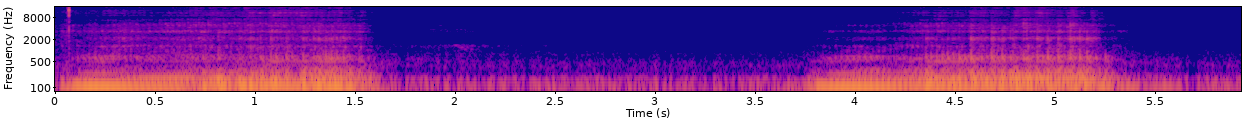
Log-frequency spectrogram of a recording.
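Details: Snoring recorded in Spain: deep, rumbling snores with long quiet gaps, two loud vibrating breaths in about six seconds.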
